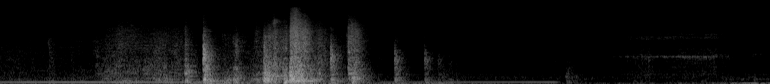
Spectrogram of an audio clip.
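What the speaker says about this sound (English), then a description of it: "the door, like behind my fat head and bubble, moved open, and then something fell out" A door swings open with a creak, followed by a dull clatter of something falling out, then a quiet room with a faint hum.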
